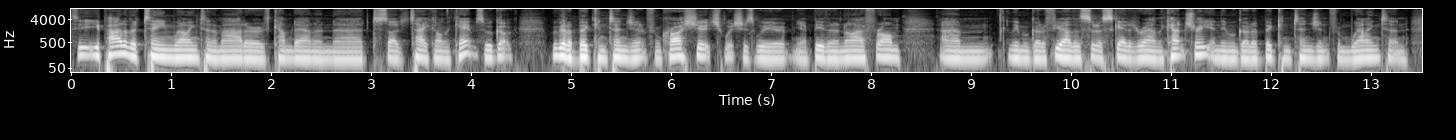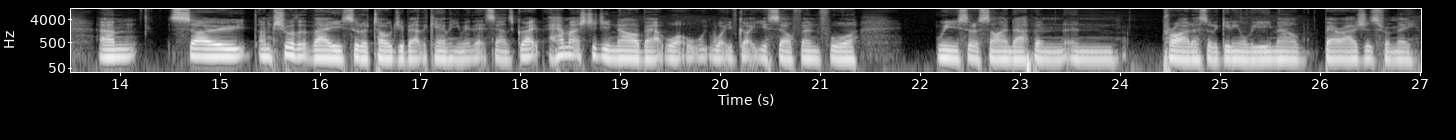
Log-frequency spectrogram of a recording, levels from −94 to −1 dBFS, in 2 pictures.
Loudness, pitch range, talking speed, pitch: -17 LUFS, 115-135 Hz, 255 wpm, 125 Hz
